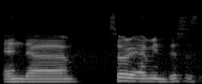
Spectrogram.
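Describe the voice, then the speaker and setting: Host, man, 30s, from South Africa; searching, halting questioner. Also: mid-range voice, flat delivery, a bit bright, slight background noise. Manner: hesitant, searching for words. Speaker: podcast host. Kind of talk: casual interview.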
